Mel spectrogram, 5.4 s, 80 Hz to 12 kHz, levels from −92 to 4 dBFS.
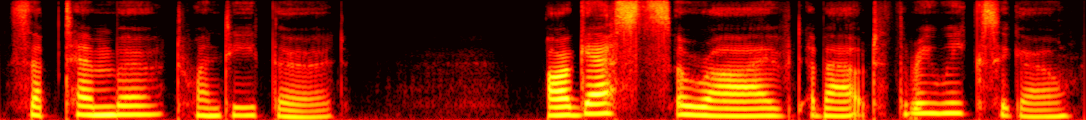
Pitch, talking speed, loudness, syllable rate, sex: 220 Hz, 100 wpm, -20 LUFS, 4.0 syllables/s, female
